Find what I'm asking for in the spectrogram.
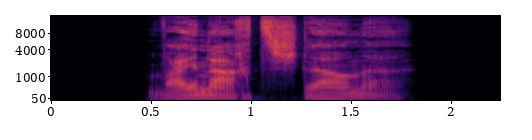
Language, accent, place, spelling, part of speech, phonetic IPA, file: German, Germany, Berlin, Weihnachtssterne, noun, [ˈvaɪ̯naxt͡sˌʃtɛʁnə], De-Weihnachtssterne.ogg
- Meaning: 1. dative singular of Weihnachtsstern 2. nominative/accusative/genitive plural of Weihnachtsstern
